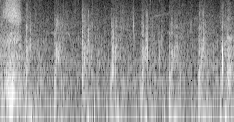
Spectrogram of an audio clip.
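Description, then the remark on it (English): Quick, regular running footsteps thud and scuff on the ground, about two strides per second, moderately loud with faint outdoor background noise. “Let's run then.”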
